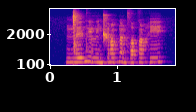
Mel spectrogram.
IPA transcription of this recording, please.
ŋ͡ǀ ɛ d ẽ l ẽ d͡ʒ y ɾ ĩ tˤ ɾ õ d͡z o tˤ ĩ h e

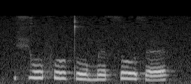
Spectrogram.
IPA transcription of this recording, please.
ç o˥ f o˥ t̪ o˧˩ m ə˧˩ θ o˥˧ θ œ˩˧

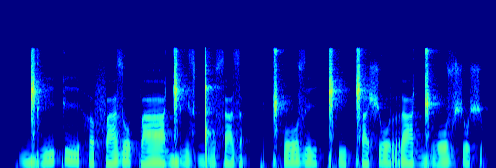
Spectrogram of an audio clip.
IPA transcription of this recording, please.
ɡ͡ǁ iː k iː h ɐ f a z o p aː ɡ͡ǁ iː z ɡ͡ǃ o s a z | ǁʰ oː z iː ǁʰ i ǁ a ʃ oː r aː ɡ͡ǁ oː z ʃ o ʃ

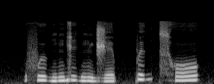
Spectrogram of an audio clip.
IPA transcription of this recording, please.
f ɯ˦˨ ɡ ŋ ɡ i˦˨ ɡ n d͡ʒ e˨ pː ɪ˦˥ ɡ t͡sʰ o˦˥

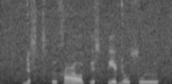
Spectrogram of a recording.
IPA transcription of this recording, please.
ɖ ə s t͡sʼ ɯ x ʕ ɔ pʲ o s pʲ e ɖ o sʷ ɯ

